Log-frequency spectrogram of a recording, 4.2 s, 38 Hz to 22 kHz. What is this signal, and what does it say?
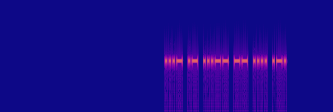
Morse code, heard as a keyed tone, about 52 wpm, 700 Hz. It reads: VA3MHR
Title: DXCC-100 Call Signs - 6 Characters - 50wpm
